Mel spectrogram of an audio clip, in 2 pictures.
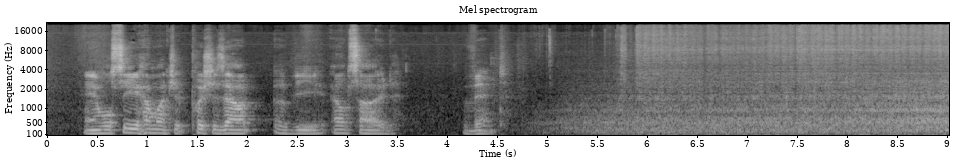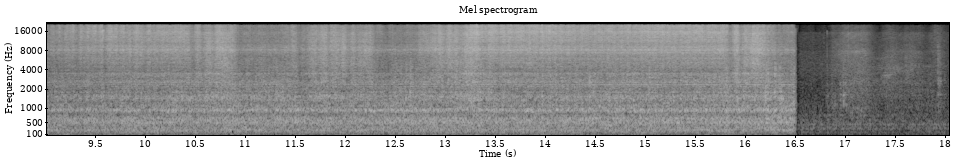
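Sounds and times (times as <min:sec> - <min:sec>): shop vac blowing air: 0:04.8 - 0:16.6
drill spinning brush rods: 0:04.9 - 0:16.6.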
